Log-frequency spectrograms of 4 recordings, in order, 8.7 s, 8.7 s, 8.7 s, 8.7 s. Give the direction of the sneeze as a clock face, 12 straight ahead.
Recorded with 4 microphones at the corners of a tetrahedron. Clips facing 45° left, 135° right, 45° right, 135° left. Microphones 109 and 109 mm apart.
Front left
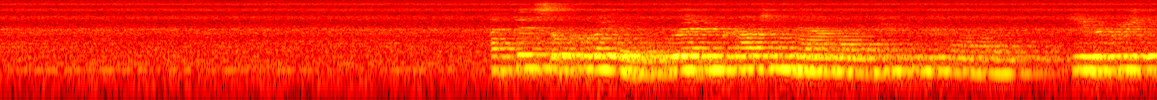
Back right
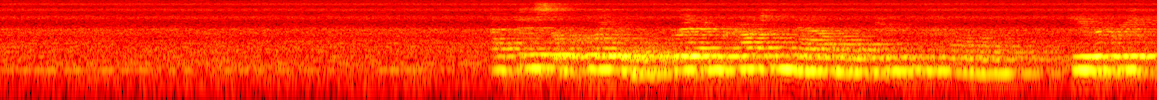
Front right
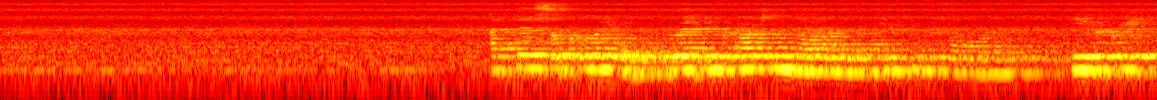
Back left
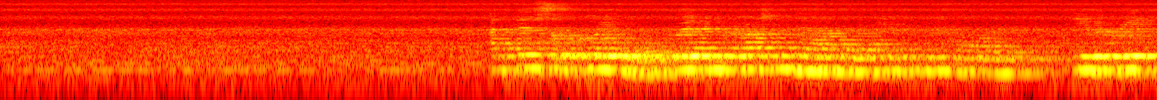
No sneeze in this recording.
